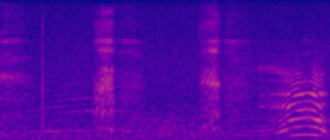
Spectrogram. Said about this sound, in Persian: گاو بود آری آری اطمینان دارم صدای گاوی بود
